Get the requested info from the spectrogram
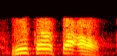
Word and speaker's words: eucharisteo: This is E-U-C-H-A-R-I-S, charis is the word grace, T-E and a long O, eucharisteo.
